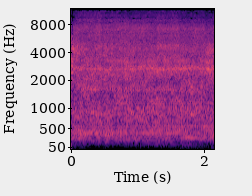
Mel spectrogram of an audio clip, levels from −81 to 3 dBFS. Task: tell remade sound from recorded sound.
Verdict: remade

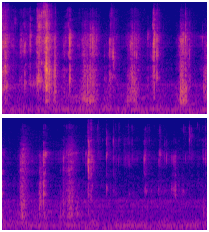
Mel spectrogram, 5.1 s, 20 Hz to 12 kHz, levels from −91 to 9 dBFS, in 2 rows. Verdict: recorded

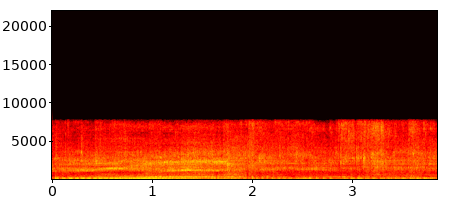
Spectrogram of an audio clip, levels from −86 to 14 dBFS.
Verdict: remade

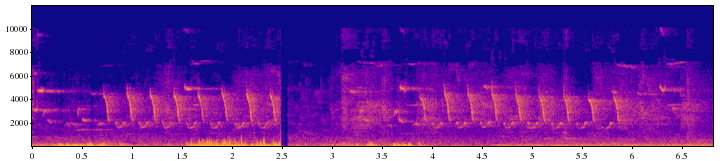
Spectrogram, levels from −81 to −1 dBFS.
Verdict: recorded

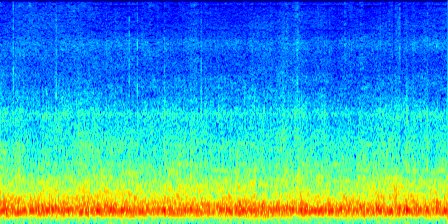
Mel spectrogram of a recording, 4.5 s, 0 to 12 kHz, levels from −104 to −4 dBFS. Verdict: remade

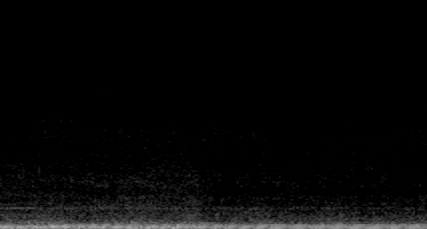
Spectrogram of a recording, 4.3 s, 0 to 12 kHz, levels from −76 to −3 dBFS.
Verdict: remade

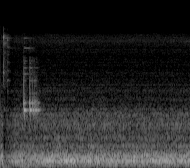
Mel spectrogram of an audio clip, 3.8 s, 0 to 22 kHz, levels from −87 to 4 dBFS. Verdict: recorded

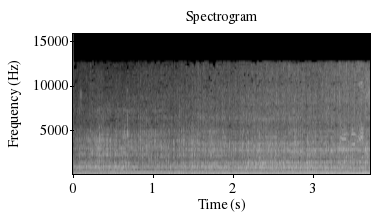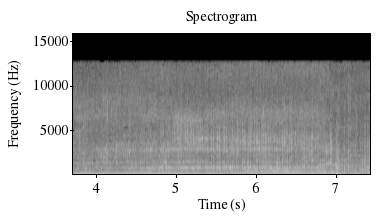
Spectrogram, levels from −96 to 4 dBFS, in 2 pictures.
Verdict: recorded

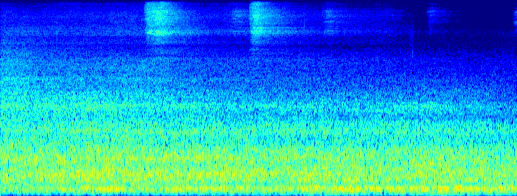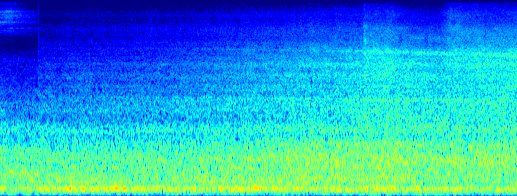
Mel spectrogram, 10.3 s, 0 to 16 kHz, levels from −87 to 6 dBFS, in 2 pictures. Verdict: recorded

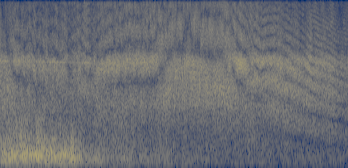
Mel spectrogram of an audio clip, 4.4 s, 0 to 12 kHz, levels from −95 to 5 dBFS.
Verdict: recorded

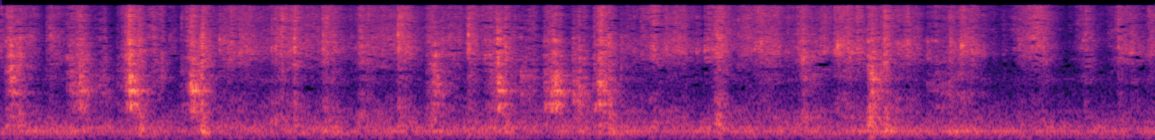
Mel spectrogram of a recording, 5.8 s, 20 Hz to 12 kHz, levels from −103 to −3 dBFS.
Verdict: recorded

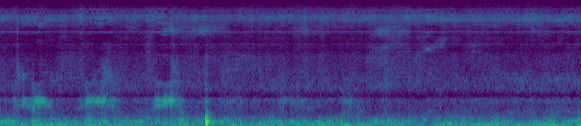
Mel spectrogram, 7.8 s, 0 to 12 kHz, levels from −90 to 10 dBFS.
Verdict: remade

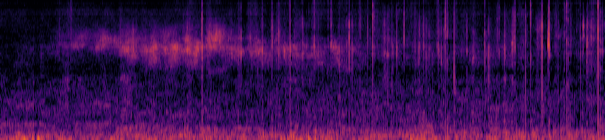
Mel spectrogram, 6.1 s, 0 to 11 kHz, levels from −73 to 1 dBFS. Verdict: remade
